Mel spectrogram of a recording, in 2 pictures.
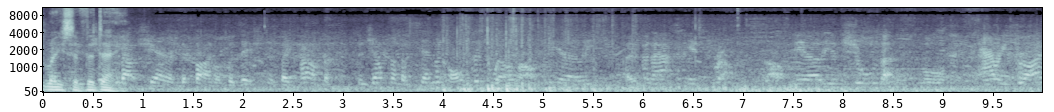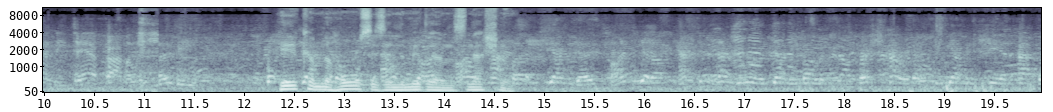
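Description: Horses' hooves thud on turf as they gallop past.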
